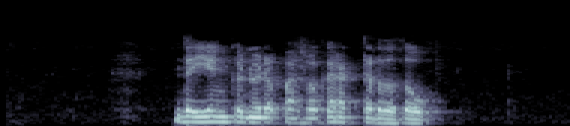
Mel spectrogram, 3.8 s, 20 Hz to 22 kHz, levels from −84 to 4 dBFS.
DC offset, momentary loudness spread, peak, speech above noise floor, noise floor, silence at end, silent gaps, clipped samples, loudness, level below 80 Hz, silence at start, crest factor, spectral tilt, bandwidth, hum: under 0.1%; 7 LU; -2 dBFS; 53 dB; -69 dBFS; 0.85 s; none; under 0.1%; -17 LUFS; -58 dBFS; 1.15 s; 18 dB; -8.5 dB/octave; 6.6 kHz; none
